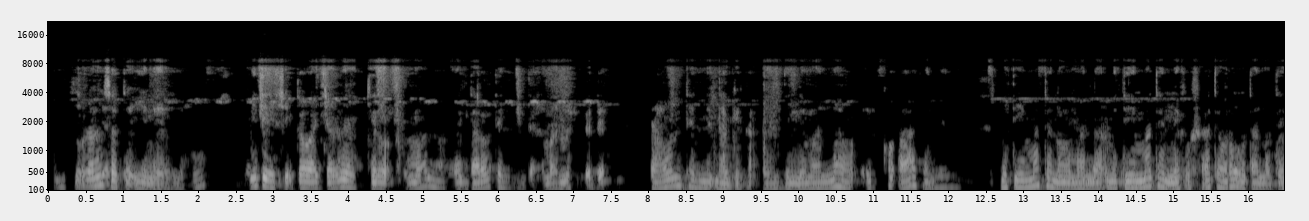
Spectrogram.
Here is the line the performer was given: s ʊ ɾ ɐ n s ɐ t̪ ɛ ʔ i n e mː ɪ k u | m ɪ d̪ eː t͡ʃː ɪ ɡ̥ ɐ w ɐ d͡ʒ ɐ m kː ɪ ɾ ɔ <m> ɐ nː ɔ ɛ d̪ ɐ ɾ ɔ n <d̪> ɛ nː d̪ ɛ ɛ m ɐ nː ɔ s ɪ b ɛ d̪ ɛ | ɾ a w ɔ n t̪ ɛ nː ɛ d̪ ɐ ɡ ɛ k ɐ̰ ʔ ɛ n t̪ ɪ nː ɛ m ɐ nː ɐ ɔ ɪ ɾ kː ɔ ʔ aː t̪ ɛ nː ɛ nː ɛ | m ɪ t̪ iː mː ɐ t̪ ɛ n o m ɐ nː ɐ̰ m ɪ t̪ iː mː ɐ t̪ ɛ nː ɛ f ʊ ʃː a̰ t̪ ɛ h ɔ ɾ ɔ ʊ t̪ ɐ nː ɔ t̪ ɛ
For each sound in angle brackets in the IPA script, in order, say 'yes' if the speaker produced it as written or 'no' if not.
yes, no

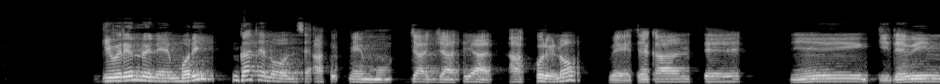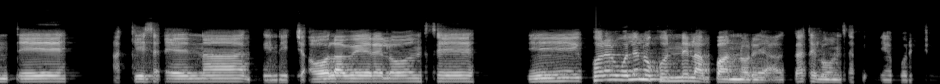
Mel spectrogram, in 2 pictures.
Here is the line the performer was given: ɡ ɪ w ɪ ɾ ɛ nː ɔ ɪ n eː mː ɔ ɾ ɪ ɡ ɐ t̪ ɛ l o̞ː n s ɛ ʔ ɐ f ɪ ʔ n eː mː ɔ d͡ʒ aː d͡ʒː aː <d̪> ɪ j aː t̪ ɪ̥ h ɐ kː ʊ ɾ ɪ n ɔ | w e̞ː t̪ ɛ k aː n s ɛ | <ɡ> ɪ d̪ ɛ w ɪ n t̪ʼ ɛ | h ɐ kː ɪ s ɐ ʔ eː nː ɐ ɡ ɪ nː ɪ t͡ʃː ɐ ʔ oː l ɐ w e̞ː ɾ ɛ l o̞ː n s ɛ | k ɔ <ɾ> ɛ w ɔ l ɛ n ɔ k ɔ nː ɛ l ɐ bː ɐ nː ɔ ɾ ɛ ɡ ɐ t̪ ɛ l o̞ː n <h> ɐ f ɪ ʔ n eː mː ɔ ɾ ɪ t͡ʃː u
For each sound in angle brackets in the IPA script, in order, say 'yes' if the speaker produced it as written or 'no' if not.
no, yes, yes, no

